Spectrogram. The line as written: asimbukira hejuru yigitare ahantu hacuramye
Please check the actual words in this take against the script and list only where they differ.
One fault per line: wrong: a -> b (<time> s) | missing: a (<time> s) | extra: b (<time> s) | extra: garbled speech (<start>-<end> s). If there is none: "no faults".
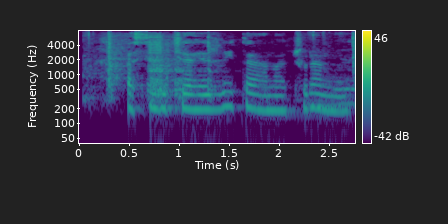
no faults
